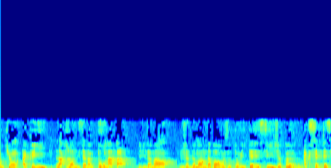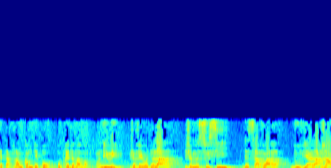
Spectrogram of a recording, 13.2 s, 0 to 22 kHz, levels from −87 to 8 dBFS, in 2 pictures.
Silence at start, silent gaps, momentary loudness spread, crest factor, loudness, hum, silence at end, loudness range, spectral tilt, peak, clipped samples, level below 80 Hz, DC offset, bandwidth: 0 s; none; 6 LU; 14 dB; -25 LUFS; none; 0 s; 1 LU; -4.5 dB/octave; -10 dBFS; under 0.1%; -42 dBFS; under 0.1%; 6.6 kHz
